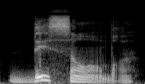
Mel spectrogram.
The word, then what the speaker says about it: décembre: And the last one, décembre, décembre, décembre. Same thing, em en décembre.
